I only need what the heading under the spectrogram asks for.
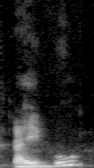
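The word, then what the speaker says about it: Ryukyu: This whole is your आपका रायूकू island है, इसको करेक्टली प्रोनाउंस कर लीजिएगा गाइज। ये क्या है? रायूकू आइलैंड है, रायूकू आइलैंड्स।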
